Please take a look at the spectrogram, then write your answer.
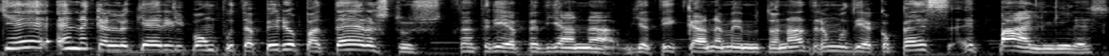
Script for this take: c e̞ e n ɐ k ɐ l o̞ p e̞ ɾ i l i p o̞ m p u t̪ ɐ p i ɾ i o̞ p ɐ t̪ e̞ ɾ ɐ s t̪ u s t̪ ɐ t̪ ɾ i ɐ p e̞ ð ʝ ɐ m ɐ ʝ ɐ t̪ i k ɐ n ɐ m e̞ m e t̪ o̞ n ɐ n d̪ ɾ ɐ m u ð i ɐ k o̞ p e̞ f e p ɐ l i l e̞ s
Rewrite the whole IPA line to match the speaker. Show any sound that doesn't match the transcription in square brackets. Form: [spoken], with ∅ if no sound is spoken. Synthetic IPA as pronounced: c e̞ e n ɐ k ɐ l o̞ [c] e̞ ɾ i l i p o̞ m p u t̪ ɐ p i ɾ i o̞ p ɐ t̪ e̞ ɾ ɐ s t̪ u s t̪ ɐ t̪ ɾ i ɐ p e̞ ð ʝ ɐ [n] ɐ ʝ ɐ t̪ i k ɐ n ɐ m e̞ m e t̪ o̞ n ɐ n d̪ ɾ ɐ m u ð i ɐ k o̞ p e̞ [s] e p ɐ l i l e̞ s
